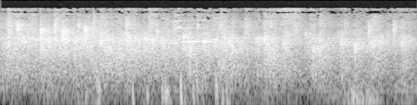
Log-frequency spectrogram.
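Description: A room full of people applauds a speaker steadily, dense overlapping claps forming a continuous wash of sound that holds at an even level for several seconds.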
